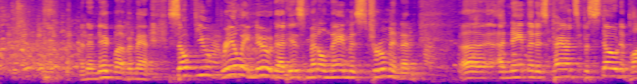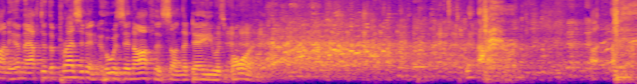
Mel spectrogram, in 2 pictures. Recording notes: Live at the Bug Theatre. The first-ever Grawlix live funeral.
